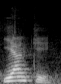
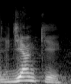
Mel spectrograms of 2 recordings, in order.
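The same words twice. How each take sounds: First: The first sound is soft, without tongue contact. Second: The first sound is hard, with tongue contact. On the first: The speaker calls it right. "fricativa. No hay contacto" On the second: The speaker calls it wrong. "No es como yankee"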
